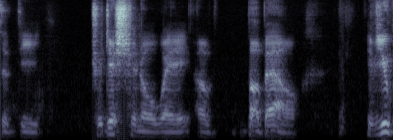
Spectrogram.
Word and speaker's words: Babel: ancient pronunciation as opposed to like our modern pronunciation. Of course, if you call it Babel, that's completely fine.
